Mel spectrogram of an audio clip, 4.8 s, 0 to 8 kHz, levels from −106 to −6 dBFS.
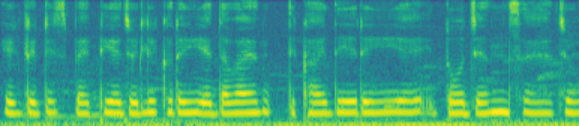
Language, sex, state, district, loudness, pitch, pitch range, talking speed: Rajasthani, female, Rajasthan, Nagaur, -13 LUFS, 225 Hz, 215-230 Hz, 225 wpm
